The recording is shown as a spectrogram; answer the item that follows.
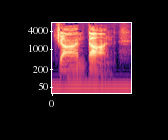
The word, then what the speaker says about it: Jondon: One way to do that is by looking into the seminars provided by a company called John Don. It's spelled J-O-N-D-O-N.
